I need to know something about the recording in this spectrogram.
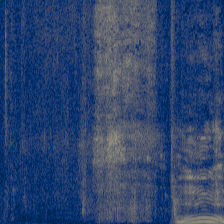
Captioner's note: slurping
